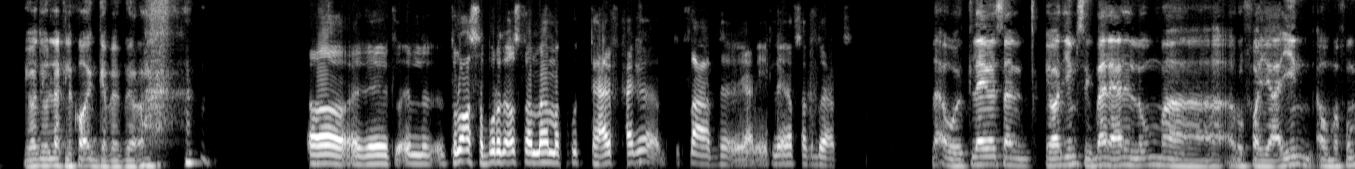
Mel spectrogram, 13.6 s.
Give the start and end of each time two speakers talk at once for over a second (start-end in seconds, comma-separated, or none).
none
